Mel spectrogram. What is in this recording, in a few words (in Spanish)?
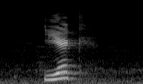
Nawat palabras bueno; pipil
